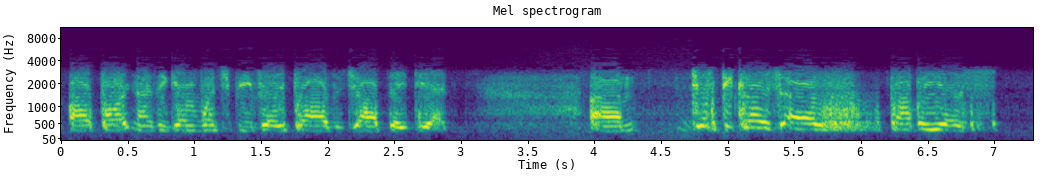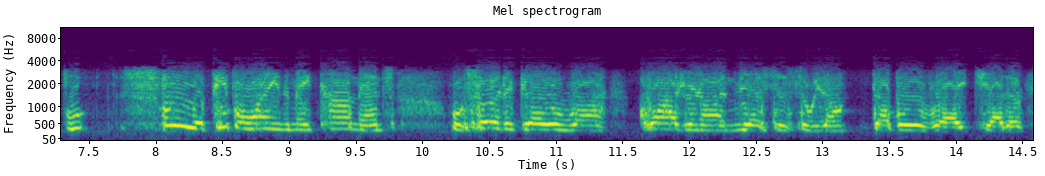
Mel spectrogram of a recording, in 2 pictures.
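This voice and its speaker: A man running an amateur radio net as net control operator, heard over a static-laden radio channel as he reads back call signs and calls for check-ins. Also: on the high side. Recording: tinny radio transmission with crowd noise.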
